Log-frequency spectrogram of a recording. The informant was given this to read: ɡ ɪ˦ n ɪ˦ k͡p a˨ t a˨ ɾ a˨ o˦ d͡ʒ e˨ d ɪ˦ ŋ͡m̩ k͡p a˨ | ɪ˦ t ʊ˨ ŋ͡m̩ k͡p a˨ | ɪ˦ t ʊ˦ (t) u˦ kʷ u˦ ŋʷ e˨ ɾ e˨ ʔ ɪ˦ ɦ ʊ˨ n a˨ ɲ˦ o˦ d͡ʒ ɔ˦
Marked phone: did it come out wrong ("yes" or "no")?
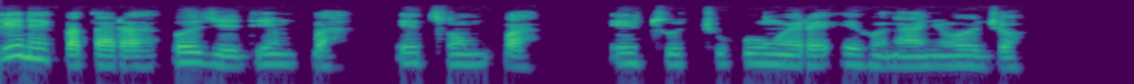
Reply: yes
